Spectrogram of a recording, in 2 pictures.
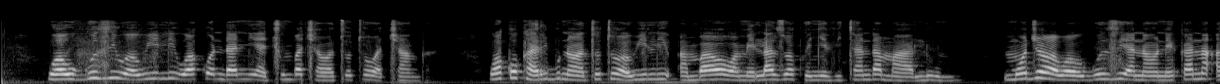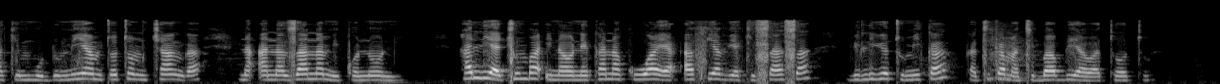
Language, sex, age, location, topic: Swahili, female, 25-35, Kisii, health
